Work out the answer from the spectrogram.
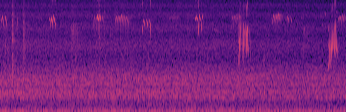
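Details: Bohemian waxwing, high, thin trilled calls recurring every second or so, joined by two louder, broader buzzy notes near the middle and end, over a faint steady hiss.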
